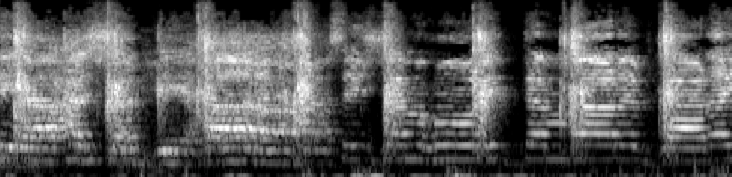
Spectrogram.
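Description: A group of men singing together while clapping their hands in rhythm.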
